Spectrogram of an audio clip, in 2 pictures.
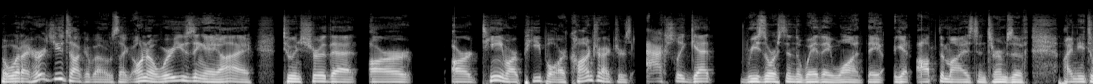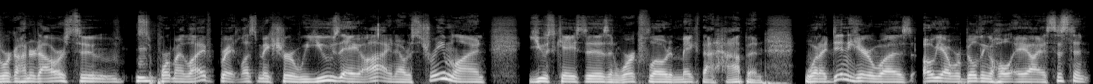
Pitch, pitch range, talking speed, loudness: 130 Hz, 120-145 Hz, 215 wpm, -12 LUFS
